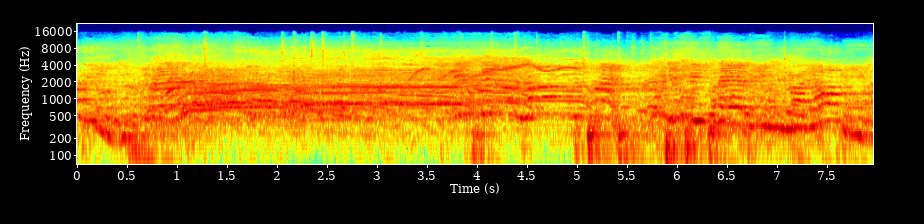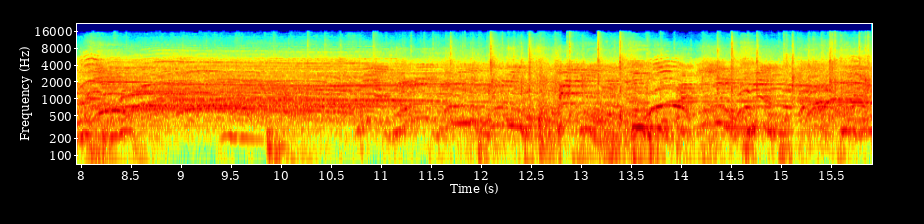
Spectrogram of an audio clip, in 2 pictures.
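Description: A crowd cheers, whistles and shouts.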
